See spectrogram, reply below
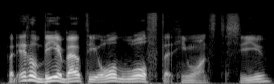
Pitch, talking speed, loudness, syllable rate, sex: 125 Hz, 285 wpm, -15 LUFS, 5.4 syllables/s, male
